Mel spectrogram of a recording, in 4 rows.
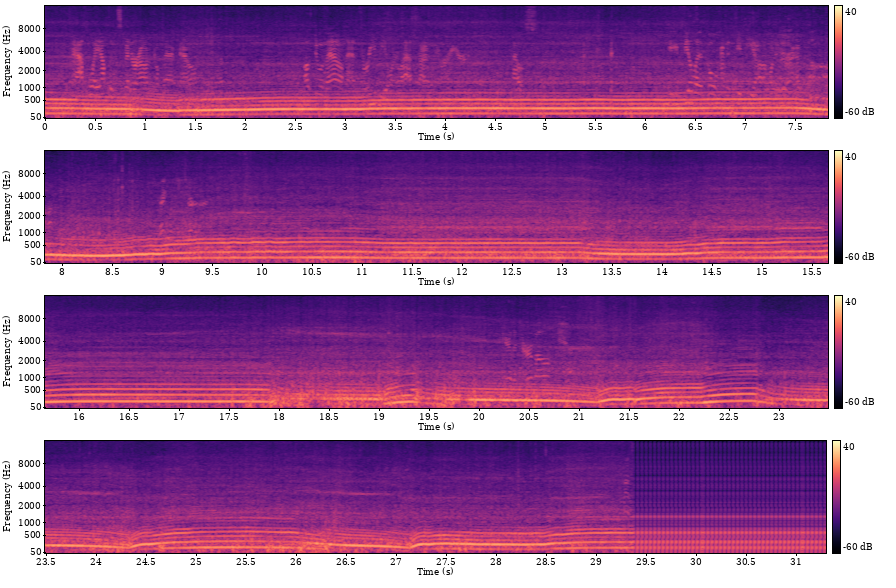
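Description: Polaris RZR 850 side-by-side's engine running under throttle, heard from the cab. Its pitch holds steady for several seconds at a time, then drops and climbs again as the throttle is eased off and reapplied, the dips coming every second or two near the end.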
